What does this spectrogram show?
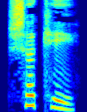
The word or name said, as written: ಷಕ್ಕು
